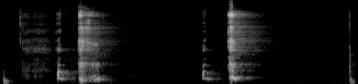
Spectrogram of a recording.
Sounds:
Sneeze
